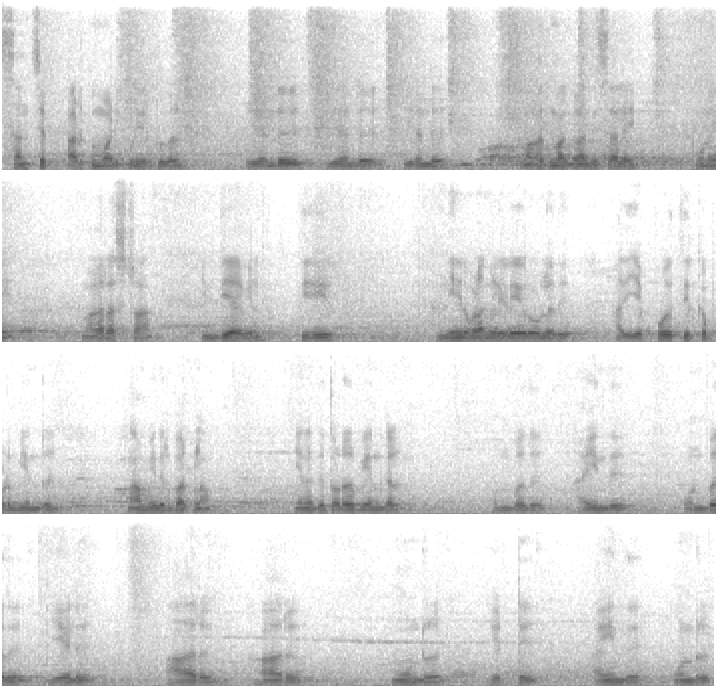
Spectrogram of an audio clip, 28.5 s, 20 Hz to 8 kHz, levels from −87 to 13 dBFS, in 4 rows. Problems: background sounds at intervals, background conversations at intervals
